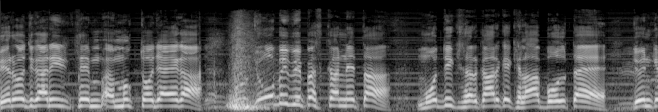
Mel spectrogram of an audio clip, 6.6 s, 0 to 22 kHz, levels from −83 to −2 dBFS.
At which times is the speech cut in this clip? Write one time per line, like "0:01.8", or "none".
0:02.3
